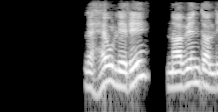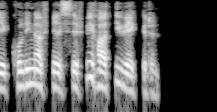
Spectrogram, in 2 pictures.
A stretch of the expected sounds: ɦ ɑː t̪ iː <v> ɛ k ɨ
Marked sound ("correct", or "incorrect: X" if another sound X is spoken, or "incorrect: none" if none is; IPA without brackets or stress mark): correct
